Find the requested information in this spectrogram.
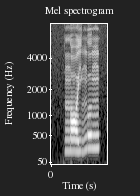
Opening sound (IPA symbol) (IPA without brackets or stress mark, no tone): n̪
